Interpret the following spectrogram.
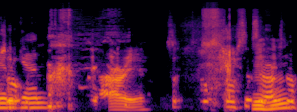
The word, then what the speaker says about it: Ariya: Aria.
